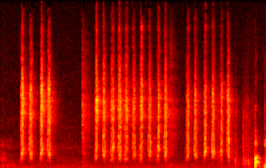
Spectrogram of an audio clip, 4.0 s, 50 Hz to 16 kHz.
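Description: Spring-loaded lock buttons in a 3D-printed plastic blaster stock section clicking as they are pressed in and spring back. A few clicks come just after the start, then a fast run of about eight to ten a second, then a few more near the end: the buttons are moving freely and working properly.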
